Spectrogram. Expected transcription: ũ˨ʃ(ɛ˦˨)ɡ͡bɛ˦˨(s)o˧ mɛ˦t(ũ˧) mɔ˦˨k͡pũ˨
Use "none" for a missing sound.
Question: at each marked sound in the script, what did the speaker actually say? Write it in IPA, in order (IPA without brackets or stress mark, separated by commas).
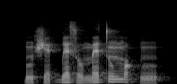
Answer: ɛ˨˦, s, ũ˦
